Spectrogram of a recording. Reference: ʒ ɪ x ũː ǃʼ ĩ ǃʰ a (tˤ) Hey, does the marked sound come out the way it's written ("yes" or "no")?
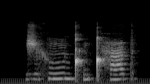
no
